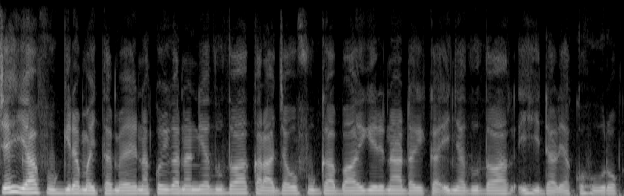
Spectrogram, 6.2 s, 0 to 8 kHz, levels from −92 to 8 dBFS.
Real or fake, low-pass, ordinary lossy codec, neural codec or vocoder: real; none; none; none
